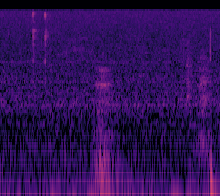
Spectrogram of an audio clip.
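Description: Near silence: faint room tone with a few very soft clicks.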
